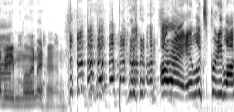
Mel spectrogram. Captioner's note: laughing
